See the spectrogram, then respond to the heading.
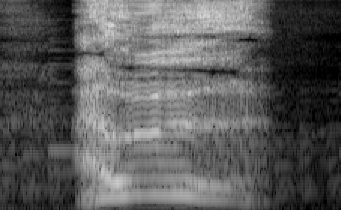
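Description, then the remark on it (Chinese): A man gives a single loud, sustained vocal roar, shouting with all his strength at a black bear. It lasts over a second, with a strained, throaty tone that rises then falls away, and no words are spoken. “我跑了几步就停下来，狠狠的瞪着黑熊，又用尽力气发出怒吼。”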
